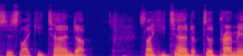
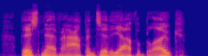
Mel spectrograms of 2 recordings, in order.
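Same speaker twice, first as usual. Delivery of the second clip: put-on Australian accent. Quoting a Bond line in an Australian accent. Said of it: "just 'cause he's Australian".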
